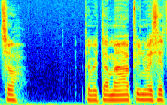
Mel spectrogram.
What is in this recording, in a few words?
"mab", Welsh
